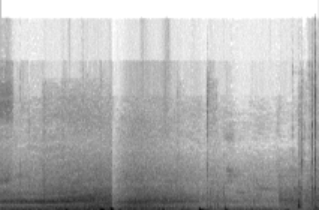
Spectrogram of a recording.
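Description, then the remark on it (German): A car being unlocked and its door opened outdoors: a few sharp clicks and a dull clunk, with a steady rush of street noise behind them and no talking. “Zack, Auto auf.”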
